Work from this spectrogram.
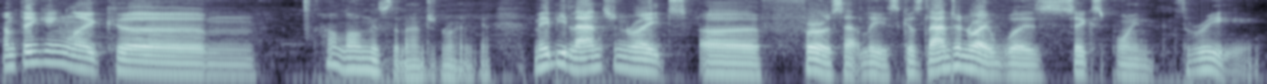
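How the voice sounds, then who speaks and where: A man with a very deep voice talks casually on a gaming livestream. He speaks slowly and rambles as he thinks out loud, with the occasional offhand swear. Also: big pitch swings. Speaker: game streamer.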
